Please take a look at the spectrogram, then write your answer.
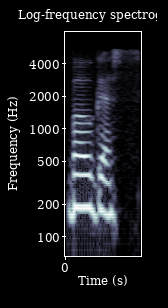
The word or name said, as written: bogus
